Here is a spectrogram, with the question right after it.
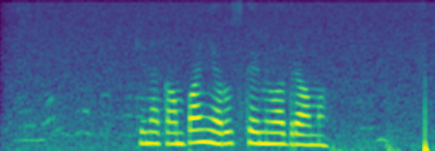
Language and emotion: Russian, neutral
